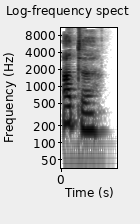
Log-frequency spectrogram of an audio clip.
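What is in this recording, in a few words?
"udder", British English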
